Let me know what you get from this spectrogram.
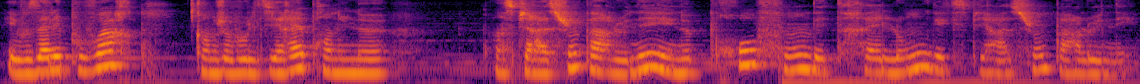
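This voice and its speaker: A woman guiding a body scan meditation in a calm, unhurried, soothing manner with long pauses. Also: mid-range voice, soft background music. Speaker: psychologist guiding a relaxation exercise.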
